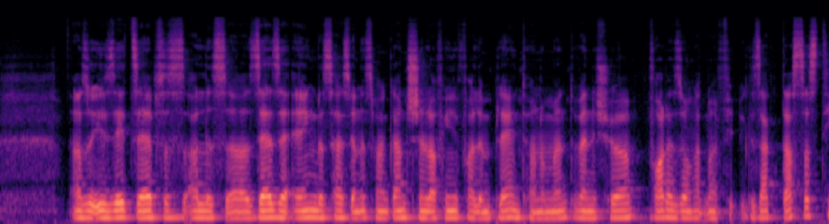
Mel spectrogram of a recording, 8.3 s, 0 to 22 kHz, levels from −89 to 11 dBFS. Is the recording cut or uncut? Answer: cut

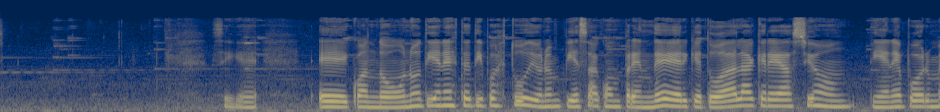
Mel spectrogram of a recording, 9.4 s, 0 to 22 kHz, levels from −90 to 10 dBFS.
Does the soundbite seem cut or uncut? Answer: uncut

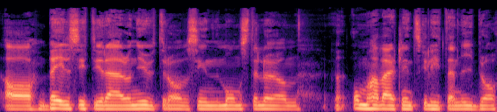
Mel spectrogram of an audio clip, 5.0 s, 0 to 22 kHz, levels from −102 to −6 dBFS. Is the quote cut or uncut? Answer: cut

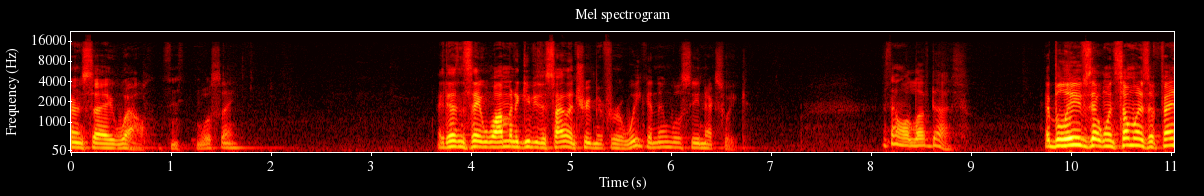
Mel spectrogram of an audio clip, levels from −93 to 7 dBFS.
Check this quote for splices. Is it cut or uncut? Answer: cut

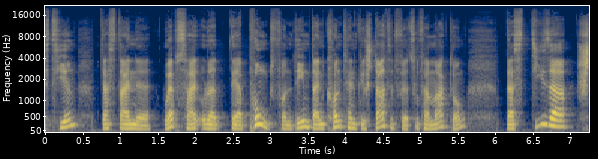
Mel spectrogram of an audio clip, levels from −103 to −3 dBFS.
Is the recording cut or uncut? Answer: uncut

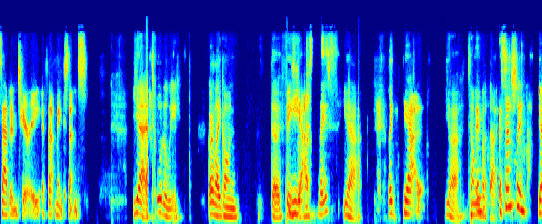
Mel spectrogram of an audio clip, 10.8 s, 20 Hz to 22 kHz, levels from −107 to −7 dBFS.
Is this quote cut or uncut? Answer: cut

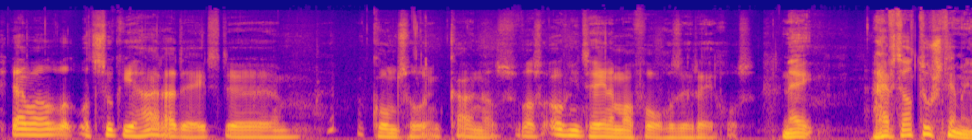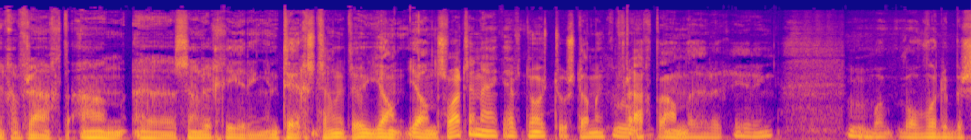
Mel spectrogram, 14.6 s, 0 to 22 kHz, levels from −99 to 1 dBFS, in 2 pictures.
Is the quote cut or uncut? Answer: cut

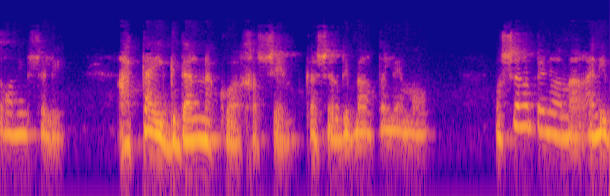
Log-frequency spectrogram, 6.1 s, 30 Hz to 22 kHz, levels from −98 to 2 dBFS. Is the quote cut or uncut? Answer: uncut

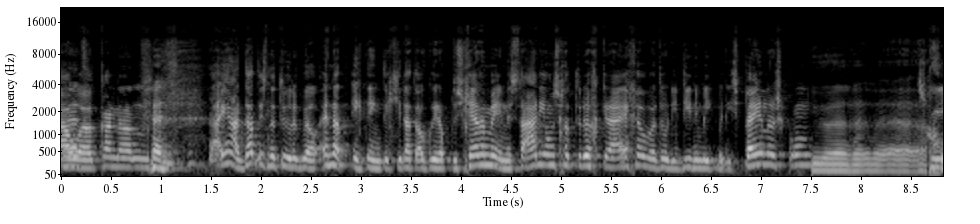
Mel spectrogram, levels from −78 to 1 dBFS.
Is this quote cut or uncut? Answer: cut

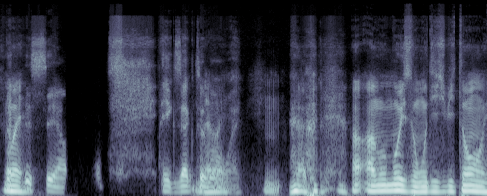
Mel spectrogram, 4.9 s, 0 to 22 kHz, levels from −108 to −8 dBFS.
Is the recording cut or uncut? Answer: cut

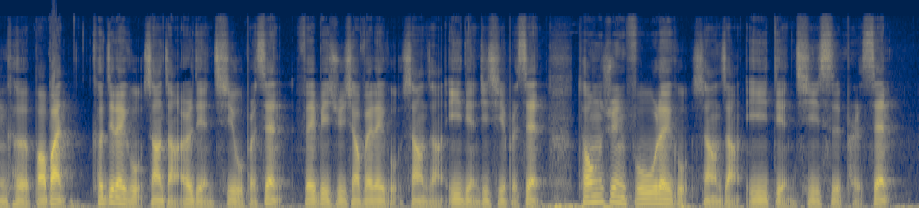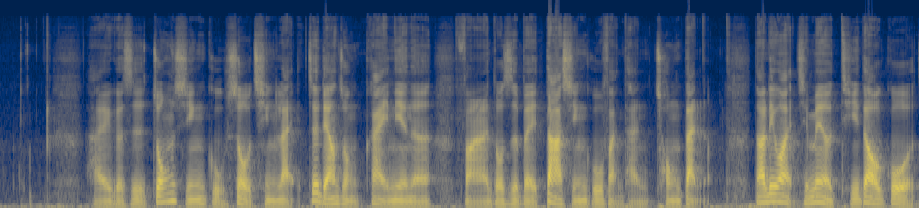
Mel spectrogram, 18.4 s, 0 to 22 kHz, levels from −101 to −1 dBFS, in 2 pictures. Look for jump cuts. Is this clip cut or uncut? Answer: cut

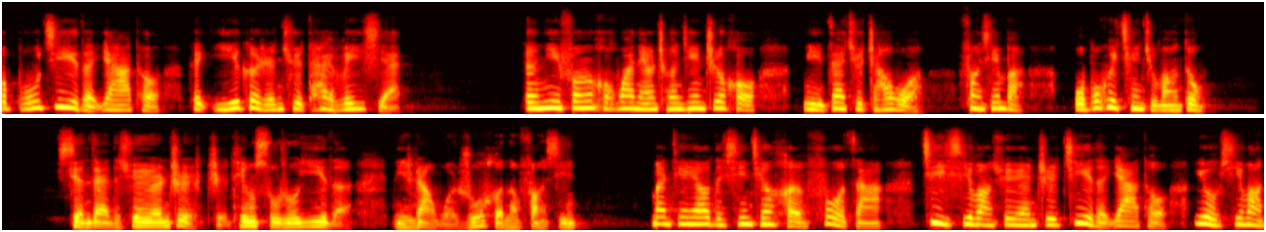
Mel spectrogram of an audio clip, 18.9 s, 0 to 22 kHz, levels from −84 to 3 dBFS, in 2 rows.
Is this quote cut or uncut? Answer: uncut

